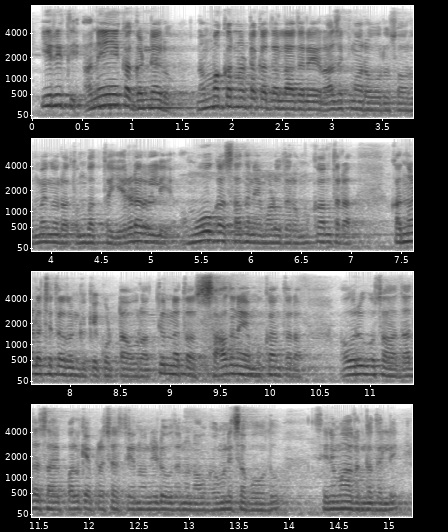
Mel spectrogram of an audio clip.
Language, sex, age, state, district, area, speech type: Kannada, male, 18-30, Karnataka, Kolar, rural, spontaneous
